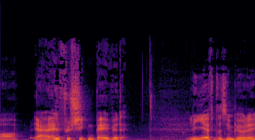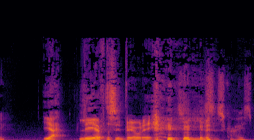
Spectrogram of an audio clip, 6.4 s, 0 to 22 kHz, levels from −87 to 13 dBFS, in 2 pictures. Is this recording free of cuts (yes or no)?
yes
